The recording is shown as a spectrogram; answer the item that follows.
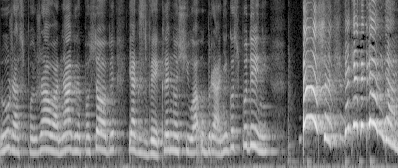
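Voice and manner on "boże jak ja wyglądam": very high, loud, ringing exclamation. Narrator reads a woman looking at her own clothes, exclaiming. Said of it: "Wykrzyknęła znowu".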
